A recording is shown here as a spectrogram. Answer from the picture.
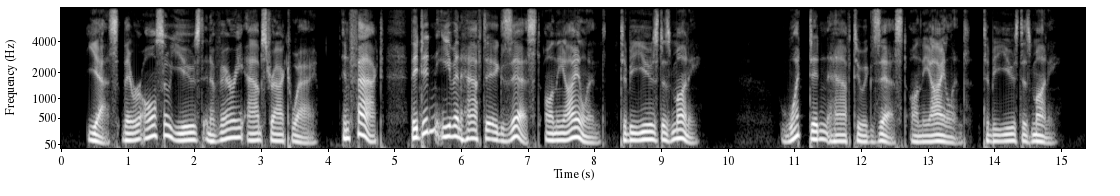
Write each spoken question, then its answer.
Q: What didn't have to exist on the island to be used as money?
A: The stones didn't have to exist on the island to be used as money.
